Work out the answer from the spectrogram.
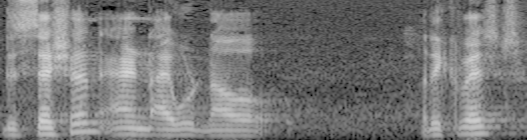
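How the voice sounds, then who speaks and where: Slow deliberate man in a hall. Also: mid-range voice, slight background noise. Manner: slow and deliberate, listing points with pauses. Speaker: session chair. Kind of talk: formal conference address. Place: large conference hall. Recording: reverberant conference hall.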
